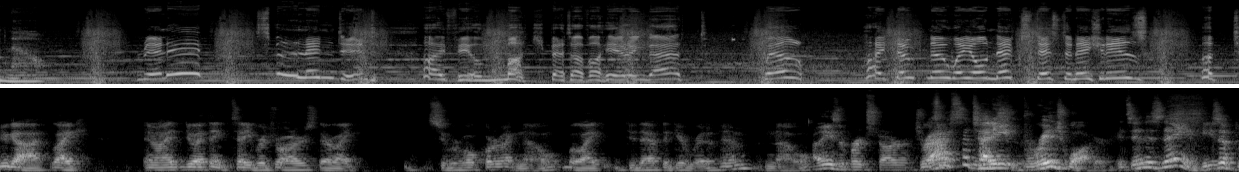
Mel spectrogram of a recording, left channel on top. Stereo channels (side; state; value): both; different; correlation 0.00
